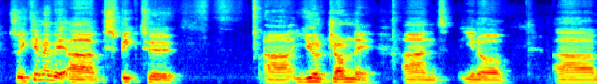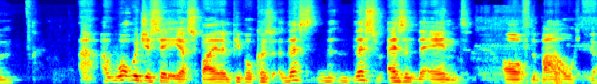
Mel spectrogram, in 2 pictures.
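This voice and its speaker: A man with a Scottish accent, medium pitch and lively intonation, at a fairly slow pace. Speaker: show host. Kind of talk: interview. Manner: halting.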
